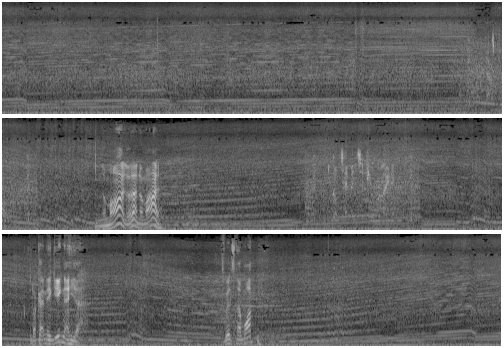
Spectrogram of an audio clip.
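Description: A racing car engine revs high and changes pitch as gears shift up and down.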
